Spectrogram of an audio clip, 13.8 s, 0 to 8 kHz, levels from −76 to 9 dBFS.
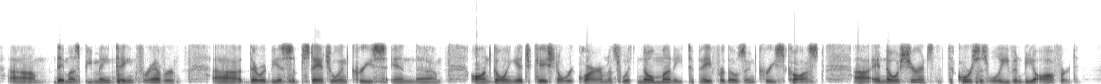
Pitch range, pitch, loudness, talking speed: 80-90 Hz, 80 Hz, -23 LUFS, 165 wpm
